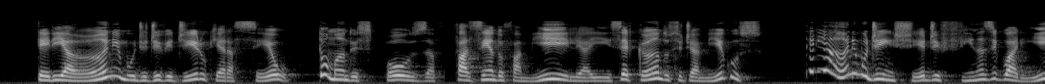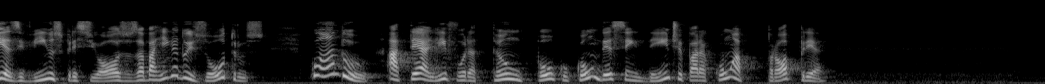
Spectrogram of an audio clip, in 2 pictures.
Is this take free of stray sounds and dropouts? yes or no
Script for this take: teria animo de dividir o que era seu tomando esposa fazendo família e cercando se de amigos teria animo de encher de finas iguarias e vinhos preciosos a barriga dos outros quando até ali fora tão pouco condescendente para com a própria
yes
